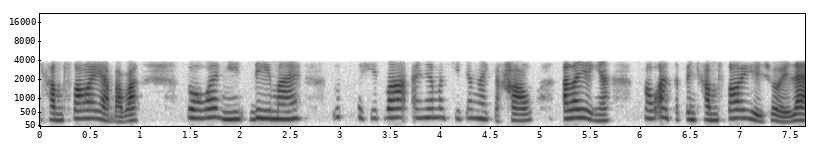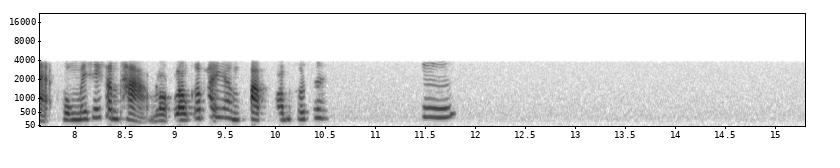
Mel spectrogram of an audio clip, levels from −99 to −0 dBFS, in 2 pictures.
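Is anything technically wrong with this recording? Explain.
No, nothing is technically wrong with this audio.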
